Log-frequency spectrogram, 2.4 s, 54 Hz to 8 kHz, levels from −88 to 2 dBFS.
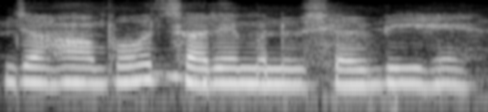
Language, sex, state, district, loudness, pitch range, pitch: Hindi, female, Arunachal Pradesh, Papum Pare, -16 LUFS, 190-205 Hz, 195 Hz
